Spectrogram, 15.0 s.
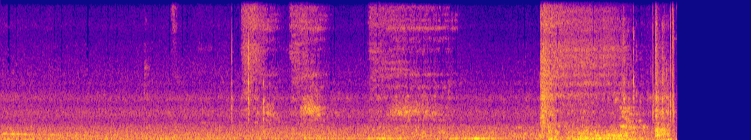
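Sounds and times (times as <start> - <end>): electric train rumbling: 0.0 - 13.6
door air hiss: 4.8 - 6.4, 10.8 - 12.3
high-pitched brake squeals: 7.4 - 9.2.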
